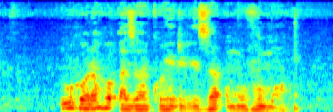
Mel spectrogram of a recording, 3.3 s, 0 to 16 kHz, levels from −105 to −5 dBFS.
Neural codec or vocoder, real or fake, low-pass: vocoder, 44.1 kHz, 128 mel bands, Pupu-Vocoder; fake; 14.4 kHz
